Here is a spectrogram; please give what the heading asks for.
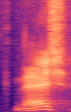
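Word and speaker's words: gnash: एन के ठीक पहले क्या है? जी है। नेश।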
